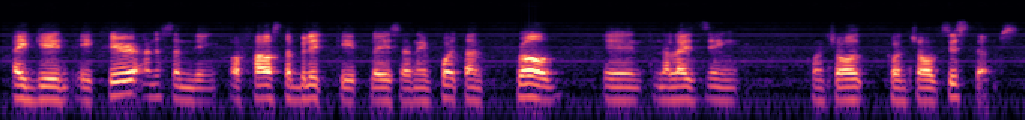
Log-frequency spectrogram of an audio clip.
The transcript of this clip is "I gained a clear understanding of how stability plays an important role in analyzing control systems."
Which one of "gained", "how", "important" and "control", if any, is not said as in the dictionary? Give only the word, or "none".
gained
